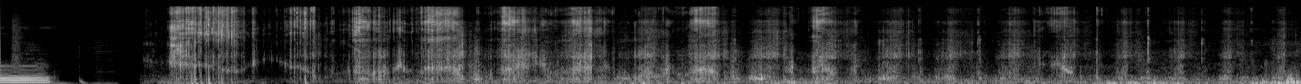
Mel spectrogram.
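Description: Intro music and sound effects: a held tone breaks off, a brief silence follows, then a dense crackling, noisy texture of rapid clicks runs on.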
